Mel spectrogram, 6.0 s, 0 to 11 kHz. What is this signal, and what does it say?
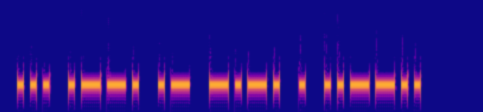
Morse code, heard as a keyed tone, about 15 wpm, 700 Hz. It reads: SPACE?
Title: Sentences from Top 1000 Words - Review Part 5 - 15wpm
